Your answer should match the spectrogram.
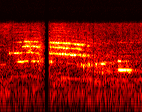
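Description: Faint cat meow: one drawn-out call that falls slightly in pitch.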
